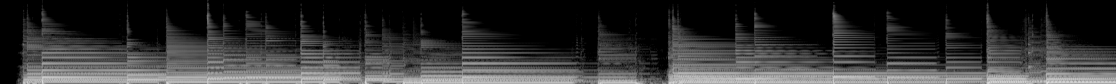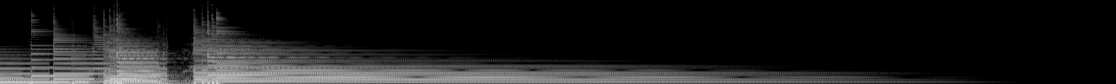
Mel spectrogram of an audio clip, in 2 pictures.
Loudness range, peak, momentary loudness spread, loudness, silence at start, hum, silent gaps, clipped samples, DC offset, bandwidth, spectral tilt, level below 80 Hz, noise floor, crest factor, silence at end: 14 LU; 0 dBFS; 14 LU; -18 LUFS; 0.2 s; none; none; under 0.1%; under 0.1%; 12 kHz; -8.5 dB/octave; -28 dBFS; under -90 dBFS; 18 dB; 3.4 s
